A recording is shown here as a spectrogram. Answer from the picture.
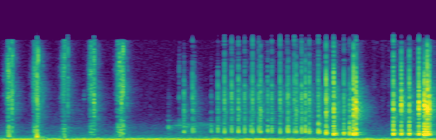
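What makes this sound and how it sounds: Long pink fake nail tips tap on a solid grey wood-grain laminate floor close to the camera. Five spaced, crisp clicks give way to rapid, bright tapping that speeds up toward the end. A faint low hum runs underneath throughout.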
